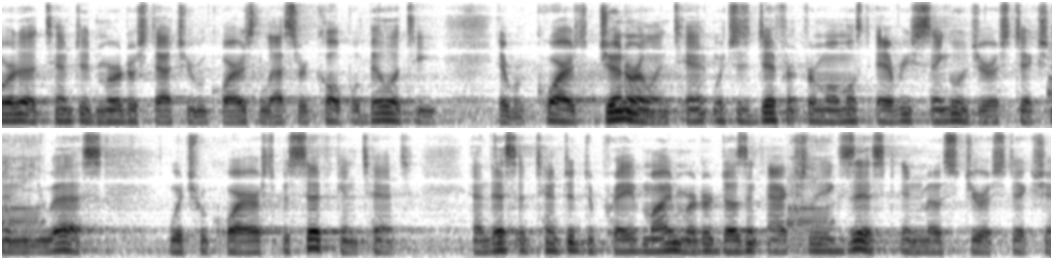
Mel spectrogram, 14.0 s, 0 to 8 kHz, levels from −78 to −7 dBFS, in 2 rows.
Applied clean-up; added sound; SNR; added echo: none; Burping, eructation; 13 dB; none.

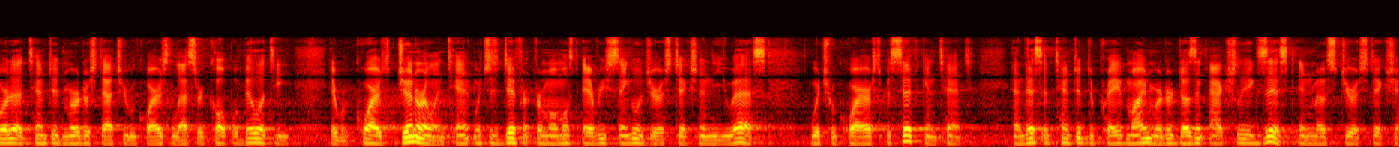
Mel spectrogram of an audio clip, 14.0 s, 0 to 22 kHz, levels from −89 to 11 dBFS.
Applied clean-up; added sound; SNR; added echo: none; none; none; none.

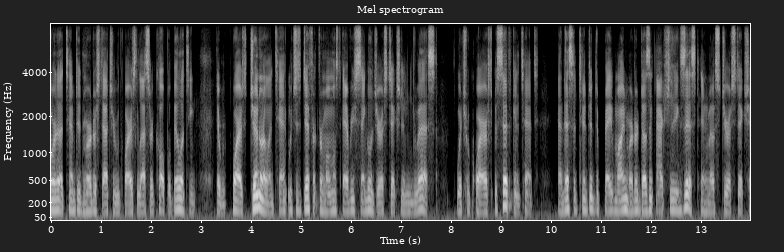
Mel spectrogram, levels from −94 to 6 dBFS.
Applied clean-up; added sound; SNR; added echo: neural diffusion model UNIVERSE++.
